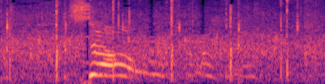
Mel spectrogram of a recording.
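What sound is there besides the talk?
applause from conference audience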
